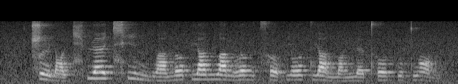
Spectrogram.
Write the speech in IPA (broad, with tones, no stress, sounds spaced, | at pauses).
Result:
ʈ͡ʂ ɻ̩˥˩ j ɑ˩ ʊ̯ t͡ɕʰ ɥ ɛ˥ t͡ɕʰ i˥˩ n m w a˧˥ n ɤ˥ p j ä˥ n̪ w a˥˧ n l ɤ˥˧ ŋ t͡sʰ ɤ˥˩ p j o˥ ʊ̯ t̪ j ä˥˩ n̪ ɑ˧˥ ŋ ɥ ɛ˧˥ t̪ʰ o˥ ʊ̯ k u˥˧ t̪ w ɑ˥˩ ŋ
